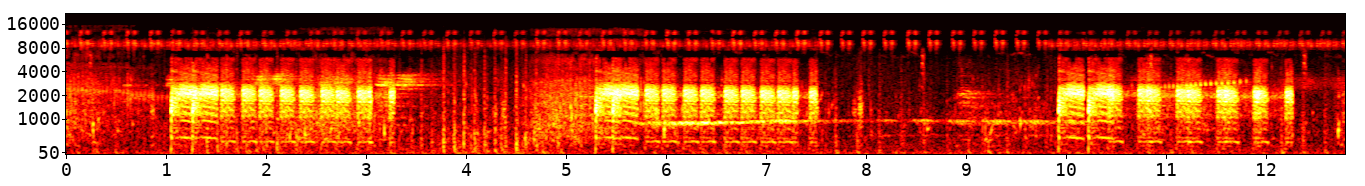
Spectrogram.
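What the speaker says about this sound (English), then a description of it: "More ducks, more ducks, more ducks." Repeated bursts of rapid quacking from mallard ducks in the video game TheHunter, electronic and game-like, with sharp clicks and shots scattered through and a steady high whine.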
